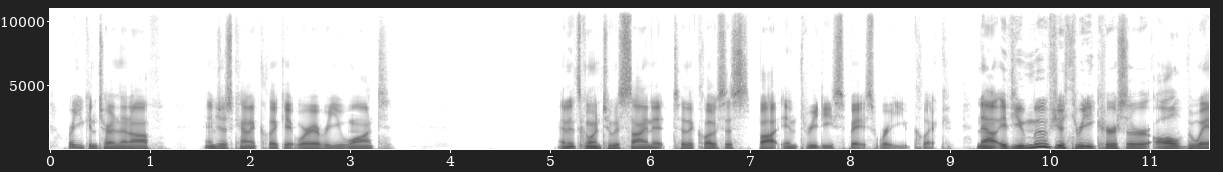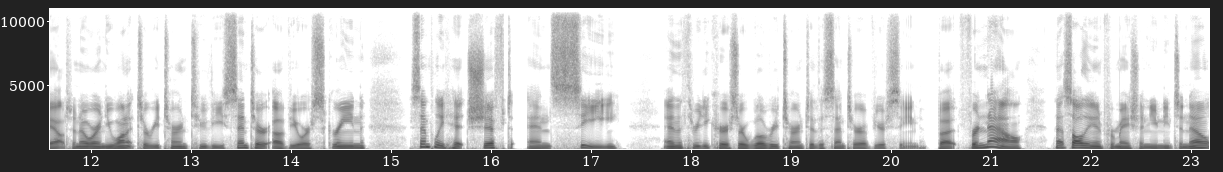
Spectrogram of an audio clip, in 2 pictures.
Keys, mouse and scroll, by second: 0.2 click, 0.9 click, 1.5 click, 2.2-3.2 middle drag, 3.2 click, 4.7-5.5 middle drag, 5.5 click, 6.0-7.2 middle drag, 7.2 click, 7.9-9.1 middle drag, 9.1 click, 9.3-10.0 middle drag, 10.0 click, 10.6 click, 11.0 click, 11.3 click, 11.6 click, 12.0 click, 12.4 click, 12.9 click, 14.4 click, 16.0 shift+c, 17.3-21.3 shift+middle drag.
